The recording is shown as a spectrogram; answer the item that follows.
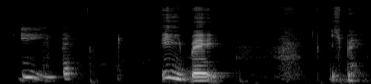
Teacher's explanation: Notice that the tone changes from the first tone 一， to the fourth tone.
